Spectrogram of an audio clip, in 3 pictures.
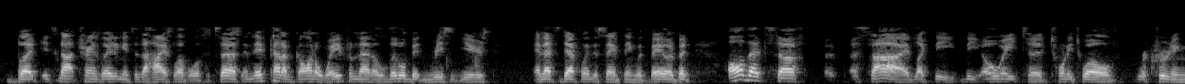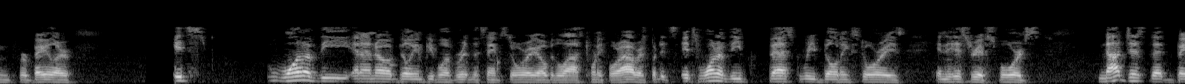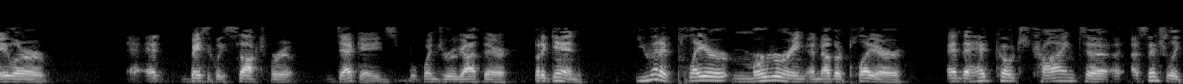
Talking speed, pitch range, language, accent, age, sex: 180 wpm, 115-140 Hz, English, American, 30-49, male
